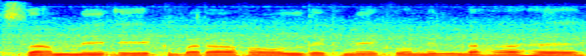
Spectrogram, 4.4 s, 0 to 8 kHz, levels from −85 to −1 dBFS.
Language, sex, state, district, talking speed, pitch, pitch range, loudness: Hindi, male, Bihar, West Champaran, 125 wpm, 105 Hz, 105-110 Hz, -16 LUFS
